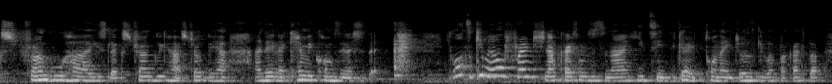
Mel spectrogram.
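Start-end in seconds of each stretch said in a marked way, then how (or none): 3.9-5.3 very high mock outrage; indignant confrontation. Friend confronting the groom strangling the bride, indignant. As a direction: leap in with a high, scandalised challenge.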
